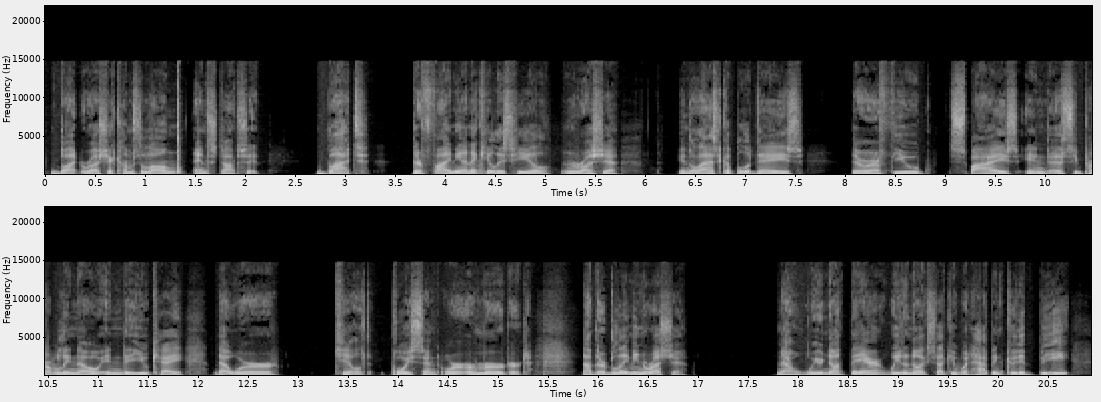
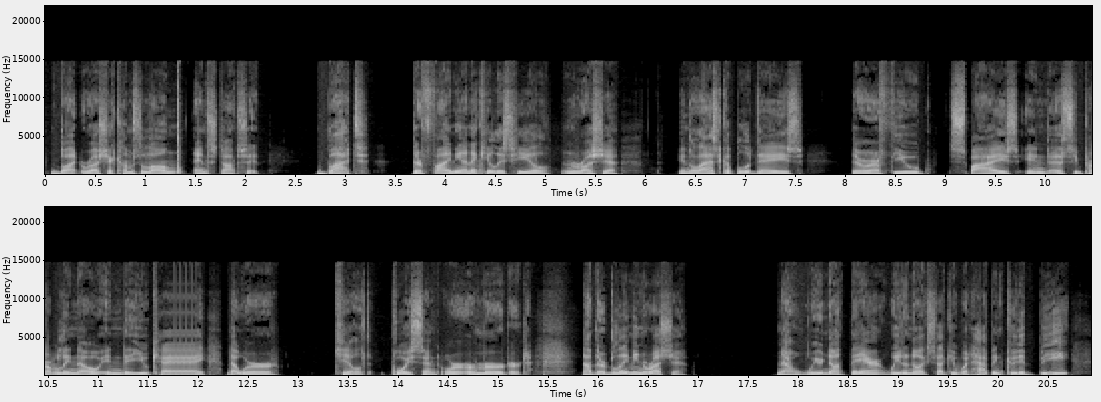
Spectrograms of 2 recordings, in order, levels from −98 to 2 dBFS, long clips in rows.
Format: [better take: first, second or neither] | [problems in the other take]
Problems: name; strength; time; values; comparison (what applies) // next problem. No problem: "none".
first | audio freezing; at 12 s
